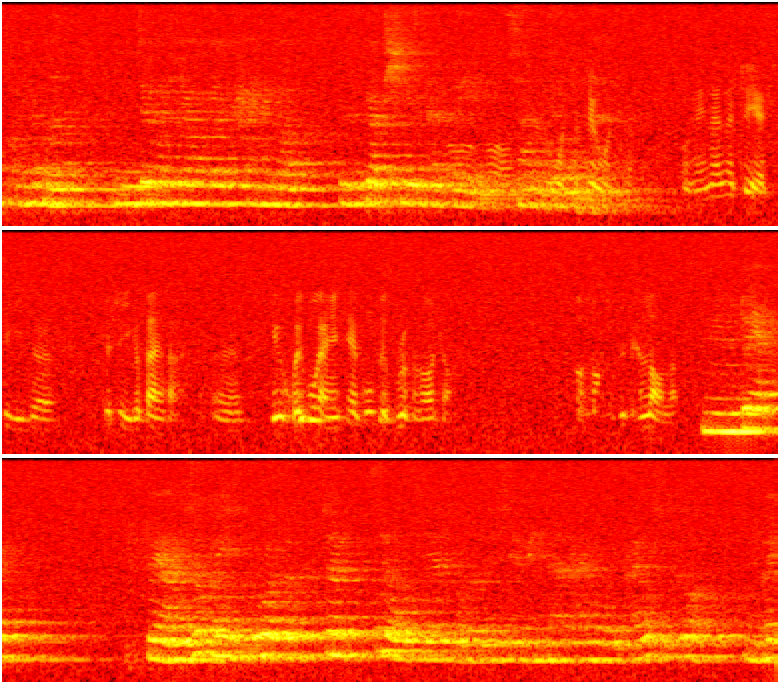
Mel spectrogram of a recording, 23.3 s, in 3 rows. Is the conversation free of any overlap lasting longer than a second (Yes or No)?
No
